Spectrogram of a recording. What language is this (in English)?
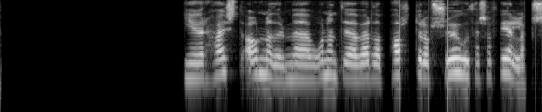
Icelandic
